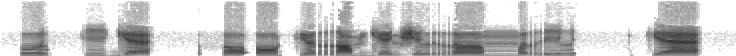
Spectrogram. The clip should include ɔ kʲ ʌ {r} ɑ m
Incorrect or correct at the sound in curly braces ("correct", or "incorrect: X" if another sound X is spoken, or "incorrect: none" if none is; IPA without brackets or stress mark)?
correct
